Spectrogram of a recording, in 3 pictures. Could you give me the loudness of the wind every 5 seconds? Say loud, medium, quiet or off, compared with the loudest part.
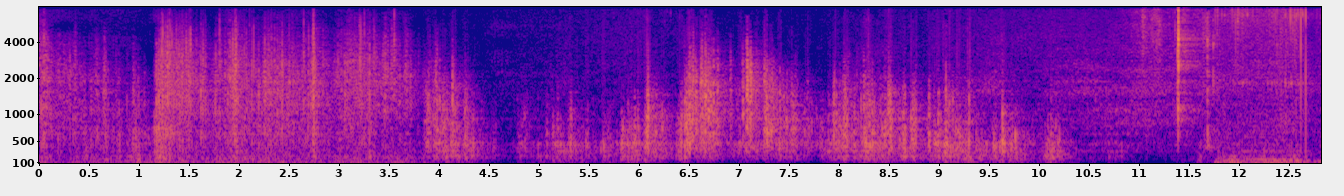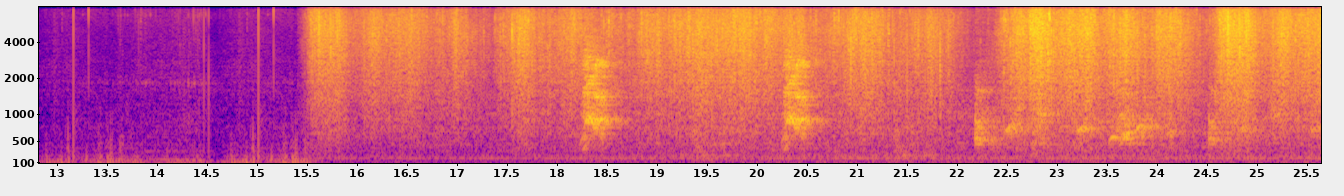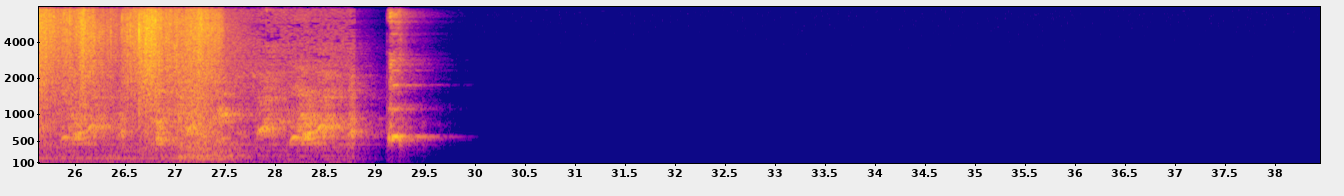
quiet, quiet, quiet, medium, loud, loud, off, off.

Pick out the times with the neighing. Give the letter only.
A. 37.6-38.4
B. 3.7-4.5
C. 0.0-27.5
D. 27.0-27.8
D.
